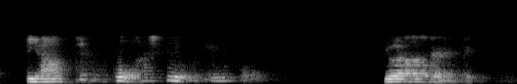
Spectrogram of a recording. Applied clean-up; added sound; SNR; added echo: neural mask model DeepFilterNet 3.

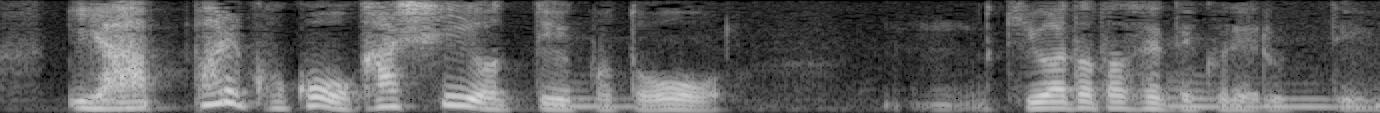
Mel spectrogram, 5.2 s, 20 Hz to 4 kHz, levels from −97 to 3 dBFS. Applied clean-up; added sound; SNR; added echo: none; none; none; none.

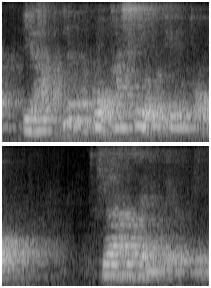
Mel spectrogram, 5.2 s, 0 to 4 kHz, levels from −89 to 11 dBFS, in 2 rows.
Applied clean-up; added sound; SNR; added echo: neural separator model SepFormer DNS4.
